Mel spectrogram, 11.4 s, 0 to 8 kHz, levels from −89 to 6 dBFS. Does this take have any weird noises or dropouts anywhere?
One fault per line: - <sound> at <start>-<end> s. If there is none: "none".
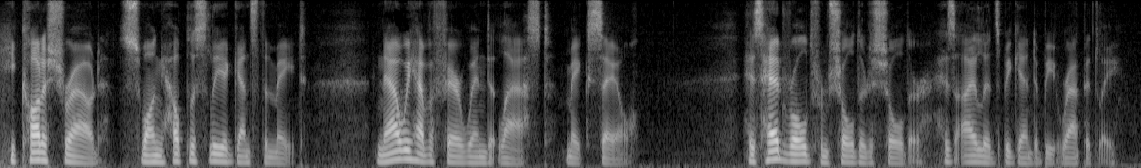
none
